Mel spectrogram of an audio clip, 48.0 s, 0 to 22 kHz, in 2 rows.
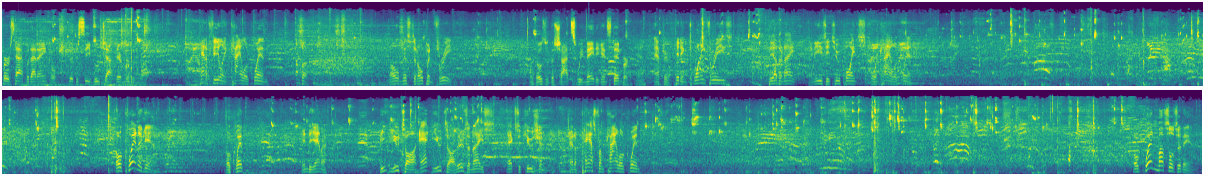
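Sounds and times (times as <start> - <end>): arena crowd noise: 0.0 - 48.0
sneakers squeaking: 19.6 - 22.9, 23.5 - 25.3, 36.7 - 46.6.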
